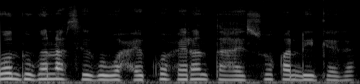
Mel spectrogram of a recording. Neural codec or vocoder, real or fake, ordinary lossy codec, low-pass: none; real; none; none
